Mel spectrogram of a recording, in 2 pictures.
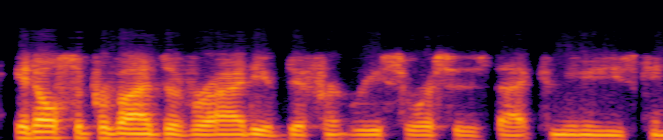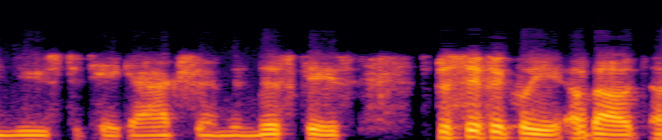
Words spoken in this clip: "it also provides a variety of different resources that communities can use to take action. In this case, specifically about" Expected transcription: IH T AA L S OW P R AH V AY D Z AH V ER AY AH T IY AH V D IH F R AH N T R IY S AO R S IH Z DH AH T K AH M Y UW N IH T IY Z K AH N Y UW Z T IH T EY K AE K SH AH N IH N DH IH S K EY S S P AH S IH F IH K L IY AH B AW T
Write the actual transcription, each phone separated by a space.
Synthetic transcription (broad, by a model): IH T AA L S OW P R AH V AY D Z AH V ER AY AH T IY AH V D IH F R AH N T R IY S AO R S IH Z DH AH T K M Y UW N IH T IY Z K AH N Y UW Z T IH T EY K AE K SH AH N IH N DH IH S K EY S S P AH S IH F IH K L IY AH B AW T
